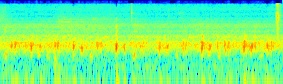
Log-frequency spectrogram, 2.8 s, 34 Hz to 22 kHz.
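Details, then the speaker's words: Normal fetal heart tones heard with a handheld ultrasound Doppler after applying gel to the pregnant abdomen during antenatal abdominal palpation; the fetus moves. Rapid, regular whooshing pulses at about 140 a minute, about twice the maternal rate. "this is the ultrasound doppler so just need to use some gel okay you'll be able to hear the baby's heartbeat"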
